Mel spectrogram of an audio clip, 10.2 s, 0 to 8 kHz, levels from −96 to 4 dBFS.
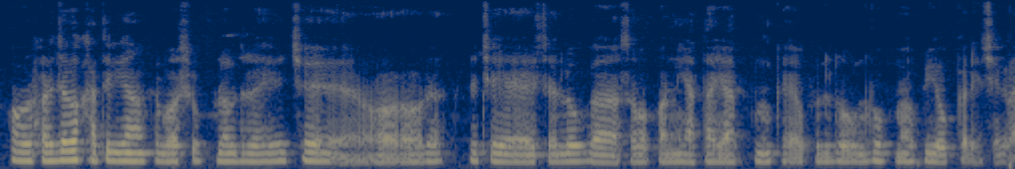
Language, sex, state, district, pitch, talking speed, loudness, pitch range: Maithili, male, Bihar, Saharsa, 145 Hz, 140 wpm, -37 LUFS, 130-150 Hz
